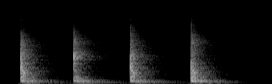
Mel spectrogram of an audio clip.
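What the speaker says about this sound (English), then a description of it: "Whence is that knocking?" Four firm knocks on a wooden door, evenly spaced about half a second apart, each a dull thud with a short decay, heard alone in a quiet room.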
